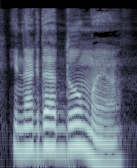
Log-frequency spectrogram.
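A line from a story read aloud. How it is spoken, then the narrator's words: Sigh. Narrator (Russian): вздохнул он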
